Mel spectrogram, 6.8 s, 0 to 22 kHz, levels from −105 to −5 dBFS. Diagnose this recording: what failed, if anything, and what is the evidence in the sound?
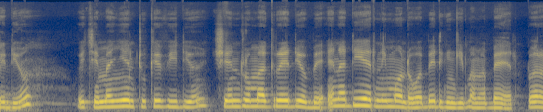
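Nothing failed; no stage shows any audible fault.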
